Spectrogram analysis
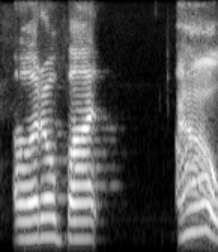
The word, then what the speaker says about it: Autobot Al: Wait a minute, that's a lowercase L at the end of my name. You guys have been saying it wrong the whole time. Oh, yeah. Autobot. Al. Oh, with Autobot Al, not Autobot AI, because that makes sense.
